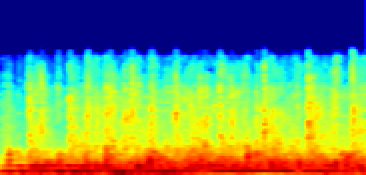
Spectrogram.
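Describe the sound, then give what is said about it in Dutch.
Studio audience applause for a musical accompanist after a live performance: dense, even clapping that holds steady and loud from start to finish. “En ook nog even een groot applaus voor begeleider Tobias.”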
